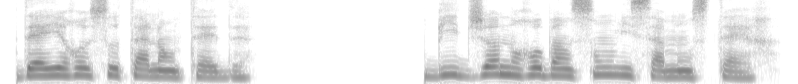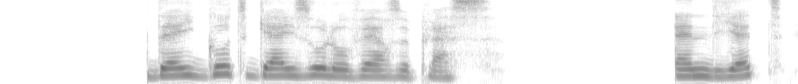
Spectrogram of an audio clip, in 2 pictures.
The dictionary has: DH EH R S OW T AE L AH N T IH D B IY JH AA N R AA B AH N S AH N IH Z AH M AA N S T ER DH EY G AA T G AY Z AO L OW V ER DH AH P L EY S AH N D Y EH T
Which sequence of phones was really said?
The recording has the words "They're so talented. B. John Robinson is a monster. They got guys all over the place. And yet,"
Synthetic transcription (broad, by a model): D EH R S OW T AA L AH T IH D B IY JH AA N R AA B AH S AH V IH S AH M AA S T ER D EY G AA T G AY Z AO L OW V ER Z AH P L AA S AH N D Y EH T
